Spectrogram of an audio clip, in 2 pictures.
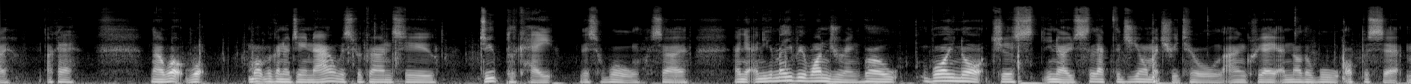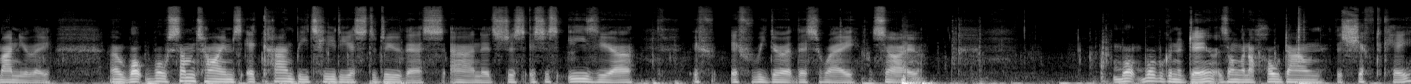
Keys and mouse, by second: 10.2 click, 12.0 click, 15.9 d, 16.2 Left, 17.3-18.4 typing, 19.3 click, 20.5 w, 20.8 d.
